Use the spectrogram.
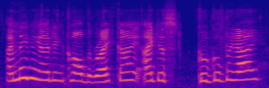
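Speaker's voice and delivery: usual speaking voice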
